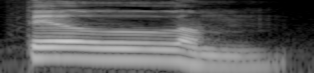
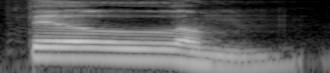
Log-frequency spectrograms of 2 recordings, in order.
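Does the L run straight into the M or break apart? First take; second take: broken; broken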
